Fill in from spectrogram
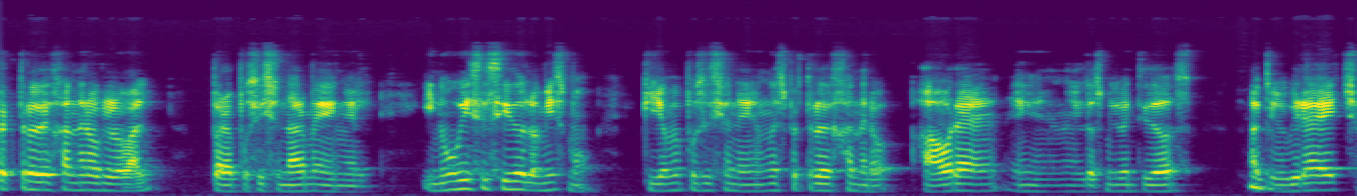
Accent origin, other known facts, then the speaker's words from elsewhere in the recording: Peru; born there; moved away; como te mencioné antes, yo de hecho nací en Perú, ¿no?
